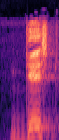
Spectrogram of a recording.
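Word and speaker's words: guest: गेस्ट पढ़ेंगे।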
